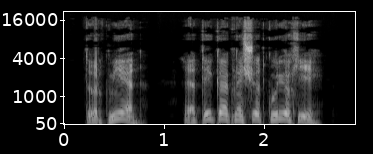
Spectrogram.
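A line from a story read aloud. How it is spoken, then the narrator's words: Shout into hatch. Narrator (Russian): крикнул в люк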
